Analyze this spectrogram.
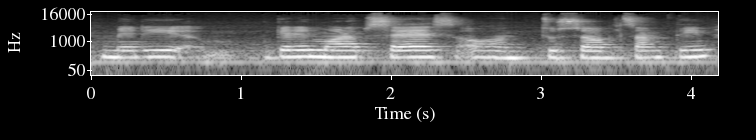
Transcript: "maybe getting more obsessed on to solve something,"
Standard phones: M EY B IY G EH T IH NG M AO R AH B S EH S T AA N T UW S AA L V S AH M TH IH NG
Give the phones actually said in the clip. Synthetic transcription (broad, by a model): M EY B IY G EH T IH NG M AO R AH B S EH S AA N T UW S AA V S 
